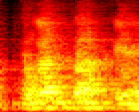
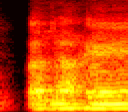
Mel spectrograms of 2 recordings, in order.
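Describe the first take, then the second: No difference in how they are said.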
